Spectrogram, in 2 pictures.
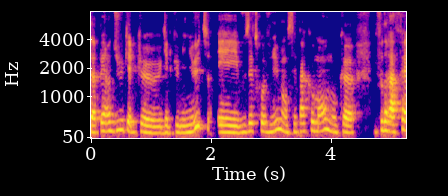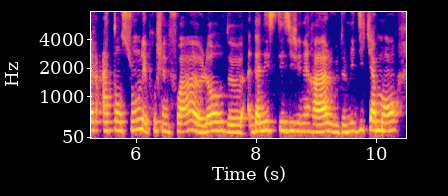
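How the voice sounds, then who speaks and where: In a very clean recording with a silent background, a woman speaks at a moderate pace and medium pitch in a dark, mellow, somewhat breathy tone, with hardly any pauses. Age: 30s. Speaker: near-death experiencer and coach. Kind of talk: testimony in a conversation.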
